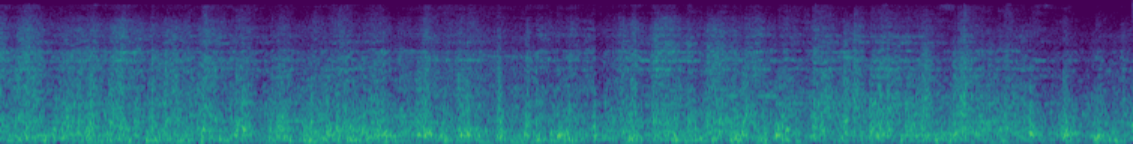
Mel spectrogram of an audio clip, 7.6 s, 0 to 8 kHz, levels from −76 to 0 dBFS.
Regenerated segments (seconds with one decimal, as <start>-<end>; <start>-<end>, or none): 2.7-3.5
